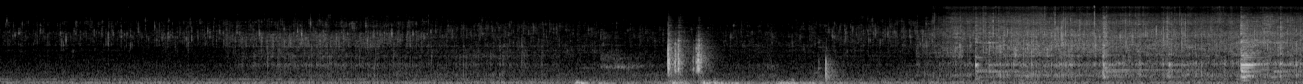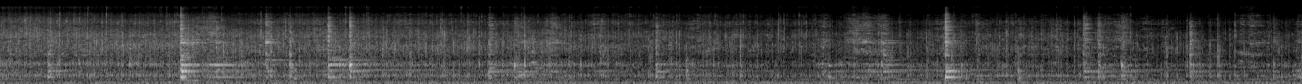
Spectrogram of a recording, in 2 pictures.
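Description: Ginger-garlic paste frying in butter in a stainless steel saucepan, stirred with a metal ladle. A few knocks come first, then about nine seconds in the sizzling grows much louder and runs on steadily, with frequent clicks of the ladle against the pot.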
